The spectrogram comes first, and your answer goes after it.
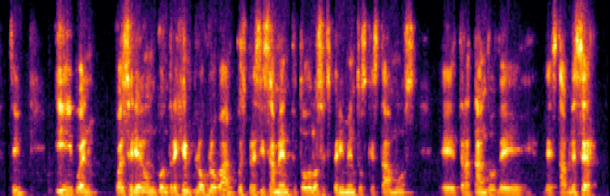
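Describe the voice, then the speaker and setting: A man, a physics teacher presenting at a seminar, measured and full of fillers and checking questions. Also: medium pitch, husky, lo-fi sound. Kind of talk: explanatory academic presentation.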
